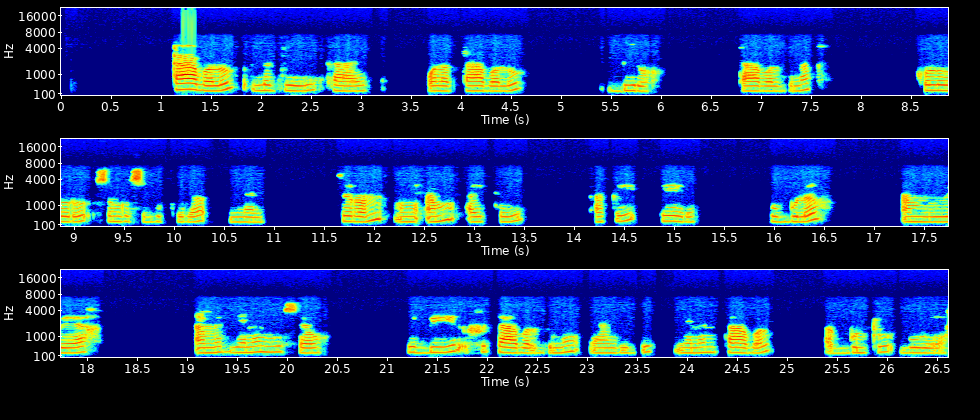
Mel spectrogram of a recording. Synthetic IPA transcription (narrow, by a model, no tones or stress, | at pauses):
tabɐluləɡejikʰaːj | wɐlɐtaːbɐlu | biɾo | taːbalbinɐk | kʰːoloːɾusuŋɡusubukːilɐ | nɛn | siɾɔnmiŋiʔɐmajkəj | ʔɐkːɐj | tɛːɾe | b̥ubulɐ | ʔɐmluwɛːx | ʔɐmitjɛnɛnjisɛw | sibiːɾfitaːbɐlbinɐjaŋɡid͡ʒit̚jɛnɛntaːbal | ʔɐ̰k̚buntubuwɛːx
